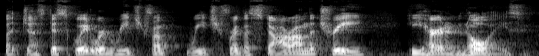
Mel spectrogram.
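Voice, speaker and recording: A man's voice: on the low side, big pitch swings, a little slow, fairly bright tone, lo-fi sound. A man reading a storybook aloud as narrator, expressively and with playful asides. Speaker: storybook reader.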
